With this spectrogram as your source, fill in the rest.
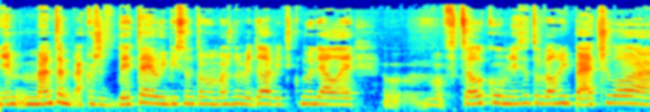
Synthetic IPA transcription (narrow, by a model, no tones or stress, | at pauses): ɲɛmaːmt̪anʔakɔʒɛd̪ɛt̪ajlibisɔmt̪ɔmumɔʒnɔʋɛɟɛlaʋit̪knuːɟalɛ | ft͡sɛlkumɲɛs̬at̪ɔʋɛlmipaːt͡ʃilɔa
